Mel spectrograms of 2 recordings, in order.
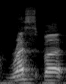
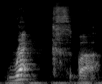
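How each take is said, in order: First: The middle sound is a plain s. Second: The middle sound is a ks cluster.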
